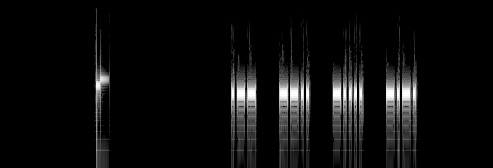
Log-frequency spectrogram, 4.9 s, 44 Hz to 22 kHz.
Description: Morse code, heard as a keyed tone, about 42 wpm, spaced as for 25 wpm, 700 Hz. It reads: WZ6C
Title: USA Call Signs - 4 Characters - 3x Character Spacing - 45wpm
